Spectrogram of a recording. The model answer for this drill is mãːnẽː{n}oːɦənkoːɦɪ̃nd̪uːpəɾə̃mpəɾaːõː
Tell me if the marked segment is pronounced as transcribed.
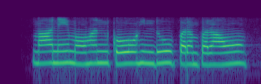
no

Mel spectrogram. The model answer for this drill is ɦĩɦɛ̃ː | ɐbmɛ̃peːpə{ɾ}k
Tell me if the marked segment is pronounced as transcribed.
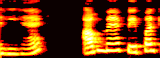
yes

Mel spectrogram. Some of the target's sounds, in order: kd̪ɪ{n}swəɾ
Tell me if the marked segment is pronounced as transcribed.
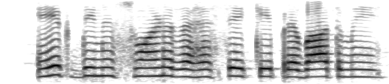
yes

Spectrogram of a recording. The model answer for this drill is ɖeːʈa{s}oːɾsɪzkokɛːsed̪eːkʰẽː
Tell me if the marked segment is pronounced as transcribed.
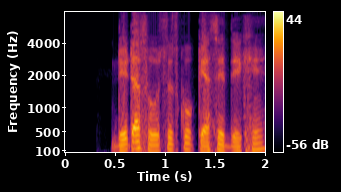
yes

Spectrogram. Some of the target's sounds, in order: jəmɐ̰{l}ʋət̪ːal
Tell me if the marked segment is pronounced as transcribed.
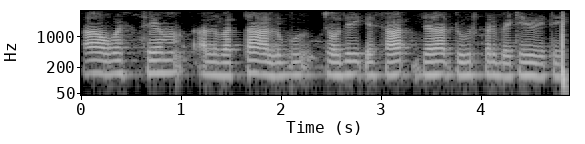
yes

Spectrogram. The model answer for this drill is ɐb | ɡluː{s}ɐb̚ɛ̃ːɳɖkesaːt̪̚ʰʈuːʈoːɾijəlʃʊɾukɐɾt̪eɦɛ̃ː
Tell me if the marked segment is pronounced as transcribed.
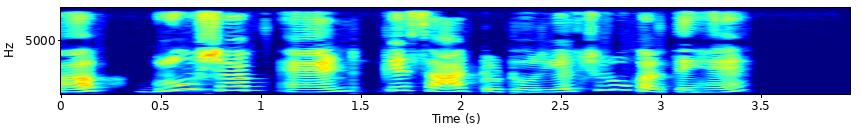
no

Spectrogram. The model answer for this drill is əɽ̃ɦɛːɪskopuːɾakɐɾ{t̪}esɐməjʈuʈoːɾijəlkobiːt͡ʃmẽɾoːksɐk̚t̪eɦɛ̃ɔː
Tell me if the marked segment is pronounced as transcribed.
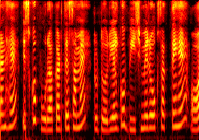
yes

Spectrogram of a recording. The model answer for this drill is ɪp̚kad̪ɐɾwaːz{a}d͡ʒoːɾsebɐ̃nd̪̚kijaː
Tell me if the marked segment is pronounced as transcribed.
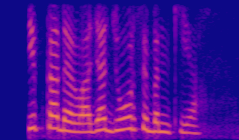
yes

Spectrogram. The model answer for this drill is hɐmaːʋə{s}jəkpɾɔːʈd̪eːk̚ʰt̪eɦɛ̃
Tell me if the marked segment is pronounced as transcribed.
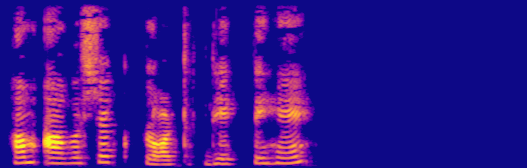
no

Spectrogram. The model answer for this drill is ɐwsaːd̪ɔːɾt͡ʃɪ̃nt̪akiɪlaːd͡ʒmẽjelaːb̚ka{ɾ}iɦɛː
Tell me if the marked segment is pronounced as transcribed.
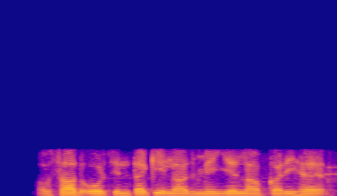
yes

